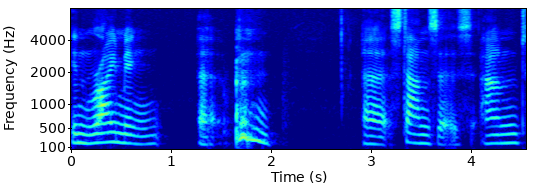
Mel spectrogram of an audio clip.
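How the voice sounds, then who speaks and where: Heard in a very clean recording with a silent background, a woman with a Welsh accent speaks at a very slow pace. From Wales. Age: 60s. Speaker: poet. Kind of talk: interview. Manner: hesitant, many fillers.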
